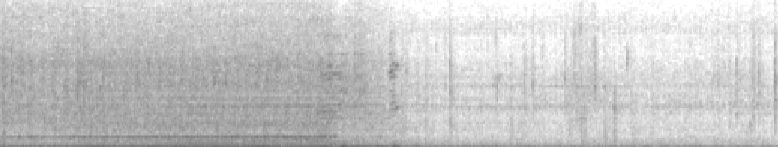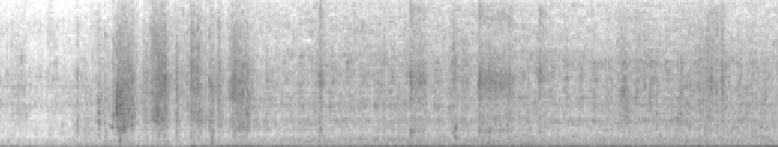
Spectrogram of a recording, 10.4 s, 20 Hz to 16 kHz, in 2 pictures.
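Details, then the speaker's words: 1967 Mustang on a test drive after a new timing chain and front seal: pedal floored, the engine drones and sags, barely climbing. TPS reads high and the owner suspects low transmission fluid. It slowly improves while driving; hesitation under full throttle. "Okay, something's not right cuz I have the pedal to the floor and she is barely moving."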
